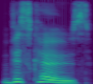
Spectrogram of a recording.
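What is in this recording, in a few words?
"viscose", English word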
